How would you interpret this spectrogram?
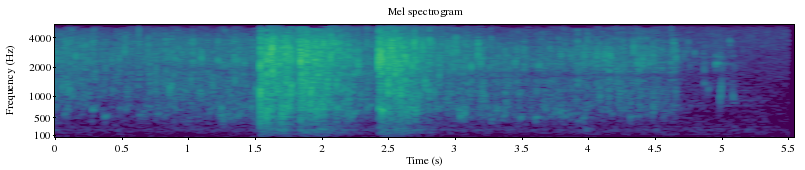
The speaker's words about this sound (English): Because Jesus, he got down, he started pouring the water into the basin.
